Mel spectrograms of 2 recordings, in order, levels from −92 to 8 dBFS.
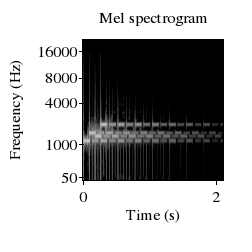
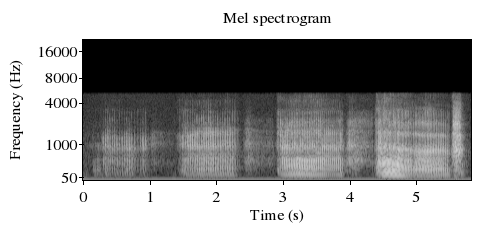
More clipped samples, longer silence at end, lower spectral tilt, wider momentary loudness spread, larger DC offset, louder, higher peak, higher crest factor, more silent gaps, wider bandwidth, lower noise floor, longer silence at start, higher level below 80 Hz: neither; first, 1 s vs 0.1 s; second, -2.5 dB/octave vs -7 dB/octave; first, 24 LU vs 19 LU; second, under 0.1% vs 0.4%; second, -21 LUFS vs -18 LUFS; second, -8 dBFS vs 0 dBFS; about the same, 18 dB vs 18 dB; neither; first, 7 kHz vs 5.4 kHz; first, -60 dBFS vs -42 dBFS; second, 0 s vs 0.2 s; second, -70 dBFS vs -52 dBFS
